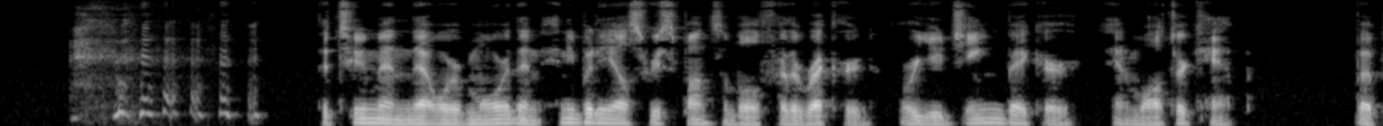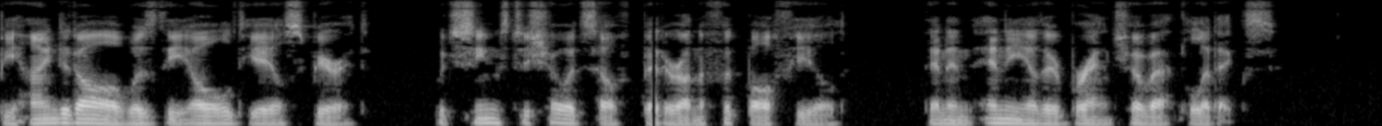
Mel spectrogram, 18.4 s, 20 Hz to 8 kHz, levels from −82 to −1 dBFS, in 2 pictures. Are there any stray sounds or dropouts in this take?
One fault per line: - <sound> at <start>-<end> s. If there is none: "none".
- laugh at 0.4-1.8 s
- dropout at 13.6-13.6 s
